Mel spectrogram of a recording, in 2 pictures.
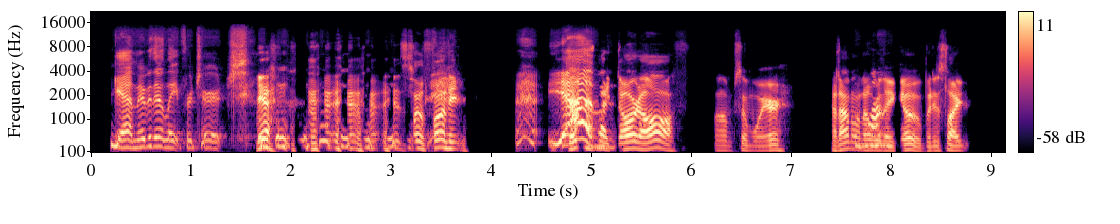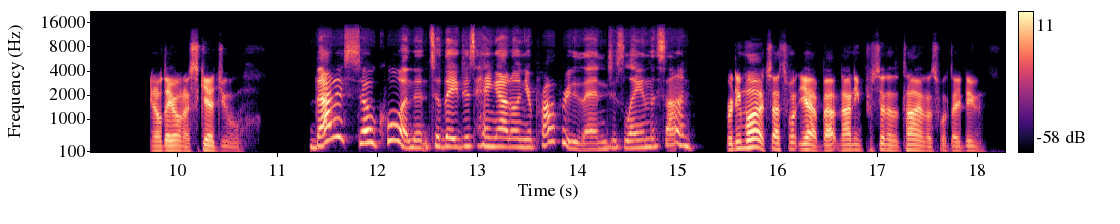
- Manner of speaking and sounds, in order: laugh; laughing while speaking: "It's so funny"; laugh
- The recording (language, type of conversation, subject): English, unstructured, What should you consider before getting a pet?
